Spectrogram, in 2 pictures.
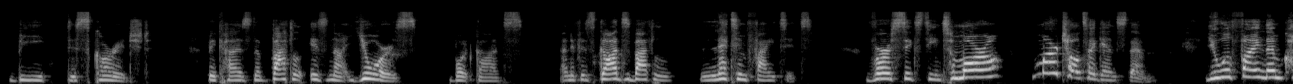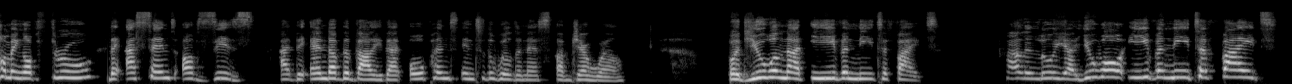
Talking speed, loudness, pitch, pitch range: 150 wpm, -21 LUFS, 255 Hz, 210-285 Hz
